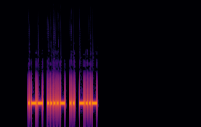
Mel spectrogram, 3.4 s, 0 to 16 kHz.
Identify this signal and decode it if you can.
Morse code, heard as a keyed tone, about 44 wpm, 700 Hz. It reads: W4IX
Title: Call Signs Repeated 2x - 45wpm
